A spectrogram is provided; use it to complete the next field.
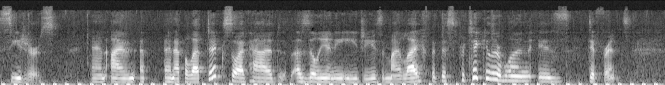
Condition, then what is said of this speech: None; typical speech.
